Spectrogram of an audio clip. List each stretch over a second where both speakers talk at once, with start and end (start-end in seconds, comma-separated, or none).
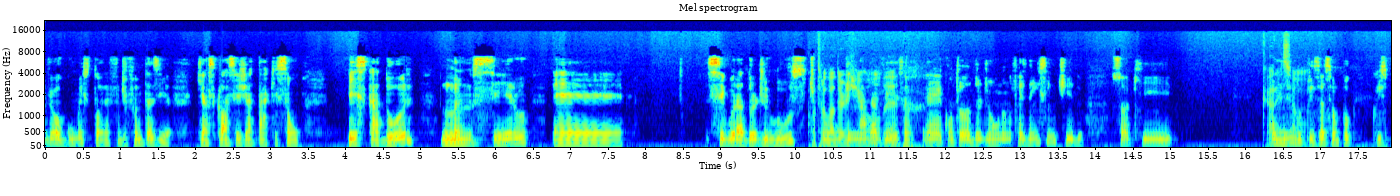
10.2-11.4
